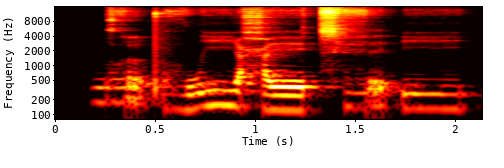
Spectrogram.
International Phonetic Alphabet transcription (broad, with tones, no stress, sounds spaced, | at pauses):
ɡ ɔ̤˦ r pʼ ɔ̤˨ w iː˦˨ ħ eː˨ t͡sʰ ɛ̤˦ r ʔ iː˦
